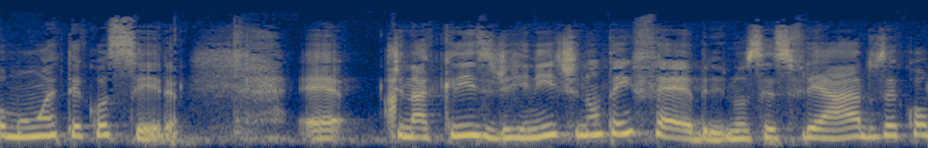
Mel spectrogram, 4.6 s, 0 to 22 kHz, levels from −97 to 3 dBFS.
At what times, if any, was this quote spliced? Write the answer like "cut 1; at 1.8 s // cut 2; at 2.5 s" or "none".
cut 1; at 2.0 s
